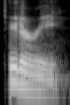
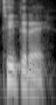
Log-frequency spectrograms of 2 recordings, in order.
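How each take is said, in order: First: The word is run together as teetery. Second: The word is split as T, then today. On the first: This is how most people say it. The speaker calls it wrong. "Everybody says teetery" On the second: This is the correct pronunciation. The speaker calls it right. "It's T today"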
